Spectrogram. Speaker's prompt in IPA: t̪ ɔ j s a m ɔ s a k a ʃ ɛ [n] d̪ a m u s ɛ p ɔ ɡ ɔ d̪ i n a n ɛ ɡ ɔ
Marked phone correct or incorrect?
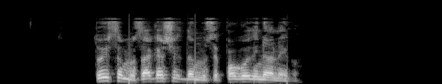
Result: incorrect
